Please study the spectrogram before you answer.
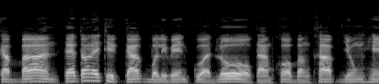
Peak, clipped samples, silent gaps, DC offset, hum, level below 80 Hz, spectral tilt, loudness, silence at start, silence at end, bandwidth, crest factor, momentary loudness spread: -4 dBFS; under 0.1%; none; under 0.1%; none; -58 dBFS; -5.5 dB/octave; -20 LUFS; 0 s; 0 s; 12.5 kHz; 16 dB; 7 LU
